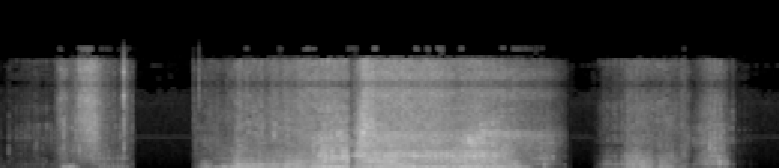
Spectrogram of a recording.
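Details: A bear growls in woods beside a house, a deep, rough, rumbling roar lasting a few seconds between shorter grunts, apparently directed at the person recording.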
